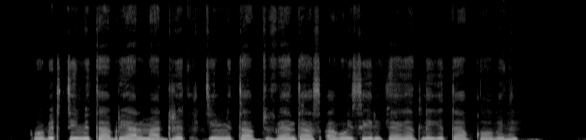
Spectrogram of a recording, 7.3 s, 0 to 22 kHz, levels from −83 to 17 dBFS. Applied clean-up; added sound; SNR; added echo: neural mask model Resemble Enhance denoiser.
